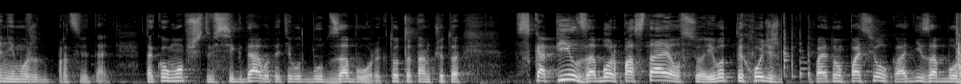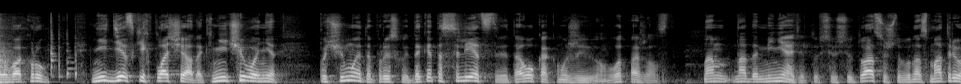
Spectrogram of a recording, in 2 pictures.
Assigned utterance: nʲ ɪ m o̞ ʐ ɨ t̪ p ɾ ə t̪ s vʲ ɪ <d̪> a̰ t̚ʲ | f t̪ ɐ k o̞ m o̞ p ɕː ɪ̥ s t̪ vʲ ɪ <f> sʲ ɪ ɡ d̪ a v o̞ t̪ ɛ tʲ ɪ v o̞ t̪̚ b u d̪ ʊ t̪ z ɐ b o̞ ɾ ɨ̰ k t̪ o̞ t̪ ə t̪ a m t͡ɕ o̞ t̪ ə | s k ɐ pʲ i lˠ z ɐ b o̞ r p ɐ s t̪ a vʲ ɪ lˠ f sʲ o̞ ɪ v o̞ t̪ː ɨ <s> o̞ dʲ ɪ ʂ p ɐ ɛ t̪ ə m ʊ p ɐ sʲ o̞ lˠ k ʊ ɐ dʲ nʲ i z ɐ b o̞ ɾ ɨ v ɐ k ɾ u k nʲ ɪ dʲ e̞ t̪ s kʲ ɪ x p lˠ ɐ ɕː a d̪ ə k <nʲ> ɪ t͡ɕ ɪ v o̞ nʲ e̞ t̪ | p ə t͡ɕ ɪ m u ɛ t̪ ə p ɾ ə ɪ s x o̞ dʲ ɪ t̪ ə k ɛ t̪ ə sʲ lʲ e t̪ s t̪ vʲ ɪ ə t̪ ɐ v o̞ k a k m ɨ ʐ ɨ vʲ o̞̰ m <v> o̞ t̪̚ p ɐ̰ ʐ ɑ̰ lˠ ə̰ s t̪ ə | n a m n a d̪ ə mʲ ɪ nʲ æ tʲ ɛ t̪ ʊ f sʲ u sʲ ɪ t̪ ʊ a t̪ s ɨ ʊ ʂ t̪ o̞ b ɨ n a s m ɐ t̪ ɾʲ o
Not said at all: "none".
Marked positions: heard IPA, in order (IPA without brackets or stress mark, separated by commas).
t̪, f, x, nʲ, v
